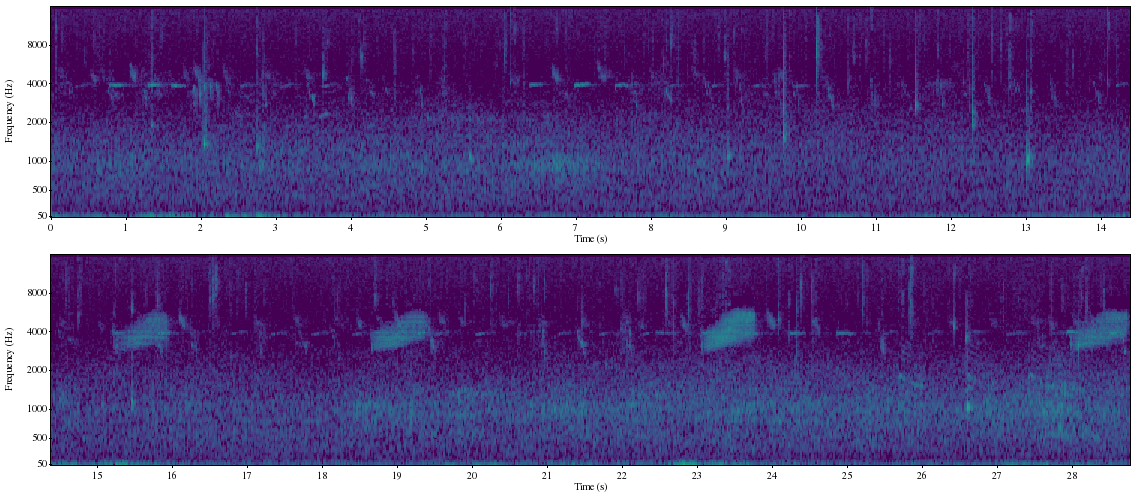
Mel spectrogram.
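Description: Faint bird calls: a short rising chirp repeated four times, roughly every four seconds, in the second half, over scattered faint ticks.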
